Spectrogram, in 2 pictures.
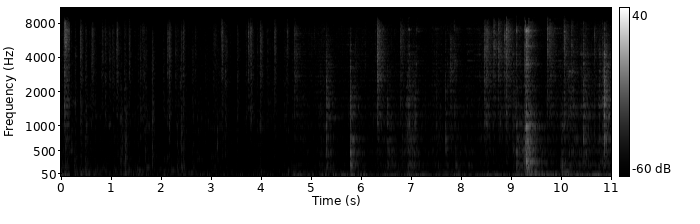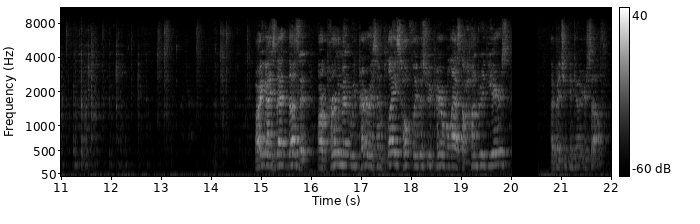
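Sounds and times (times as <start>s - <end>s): metal clicks and rattles: 0.0s - 14.9s.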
